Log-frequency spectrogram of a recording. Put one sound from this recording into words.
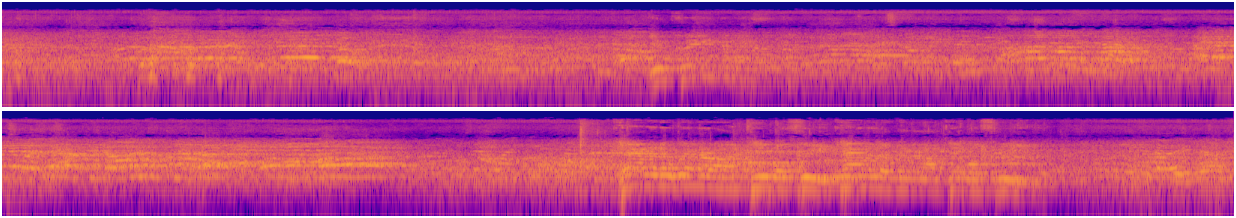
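A crowd of spectators shouts and cheers loudly nearby.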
